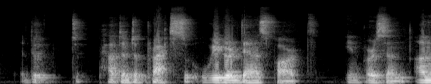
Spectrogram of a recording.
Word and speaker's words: Uyghur: Am I pronouncing that? Uyghur dance group. Uyghur, yes, Uyghur dance.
